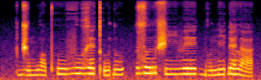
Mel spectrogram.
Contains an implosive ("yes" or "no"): yes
